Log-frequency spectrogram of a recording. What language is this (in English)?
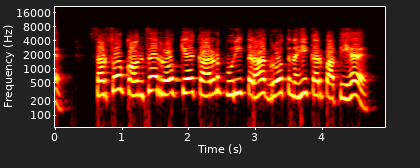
Hindi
